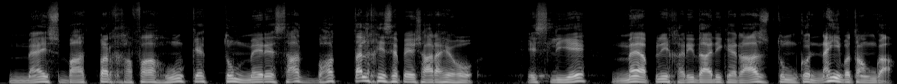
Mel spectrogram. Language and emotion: Urdu, angry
